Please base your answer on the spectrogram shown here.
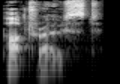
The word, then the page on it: pot roast: British English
